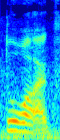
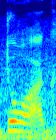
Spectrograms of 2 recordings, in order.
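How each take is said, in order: No difference in how they are said.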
